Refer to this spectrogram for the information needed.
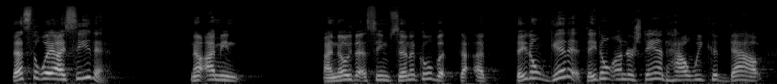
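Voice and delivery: usual speaking voice

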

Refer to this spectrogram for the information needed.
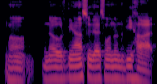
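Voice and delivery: low, quiet, reluctant reply; mock-sheepish confession under the voice; sheepish admission. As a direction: own up quietly, dropping the pitch and volume. Acting a person's sheepish answer.

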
